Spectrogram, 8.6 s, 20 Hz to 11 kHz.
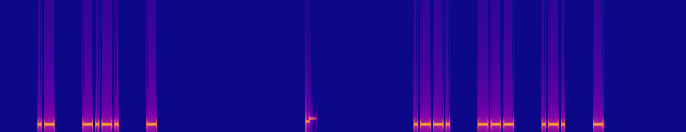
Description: Morse code, heard as a keyed tone, about 30 wpm, spaced as for 17 wpm, 700 Hz. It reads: ACT PORT
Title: 3x Character Spacing - Top 200 Words - 30wpm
